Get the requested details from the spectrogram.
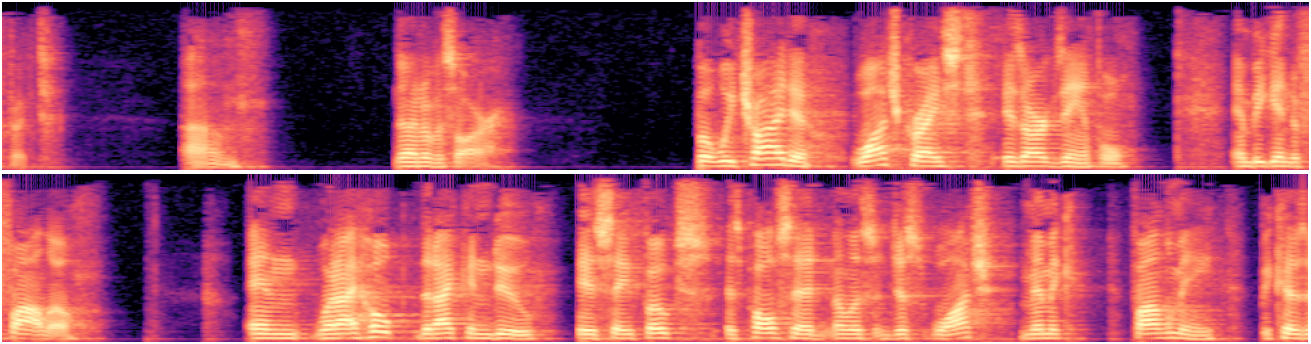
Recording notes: Sermon was recorded November 06, 2011 at Northside Baptist Church of Elkhart, Indiana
